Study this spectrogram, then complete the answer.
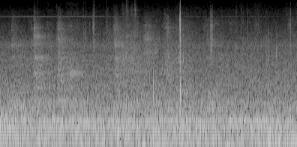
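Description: A chess piece is set down on a wooden board with a soft knock.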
